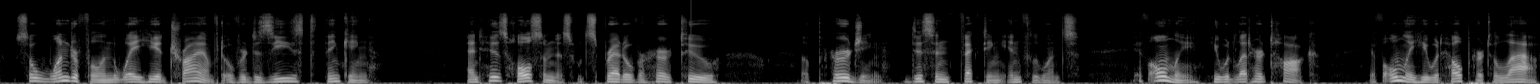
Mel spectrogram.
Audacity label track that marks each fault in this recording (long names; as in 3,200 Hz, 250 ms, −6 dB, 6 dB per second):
6.910000	6.910000	click −15 dBFS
